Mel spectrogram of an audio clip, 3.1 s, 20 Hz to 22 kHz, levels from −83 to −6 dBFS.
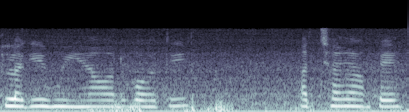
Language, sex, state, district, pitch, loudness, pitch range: Hindi, female, Punjab, Pathankot, 230 Hz, -16 LUFS, 225-240 Hz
